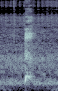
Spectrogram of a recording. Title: mostly requested hiccups hichki video🙏 #hichki #shorts #youtubeshort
